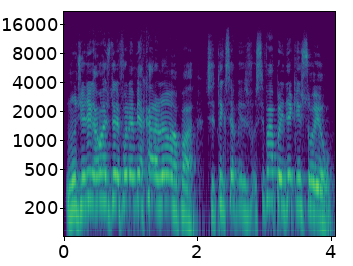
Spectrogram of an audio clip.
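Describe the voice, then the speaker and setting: A man's voice: sits high, racing, fairly bright tone, voice pushed up. A man from Rio de putting on the brash, self-important voice of an older male club president on the phone. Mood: bossy.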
